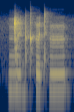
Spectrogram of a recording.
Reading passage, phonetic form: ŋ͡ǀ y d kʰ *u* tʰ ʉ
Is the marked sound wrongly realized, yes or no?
yes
